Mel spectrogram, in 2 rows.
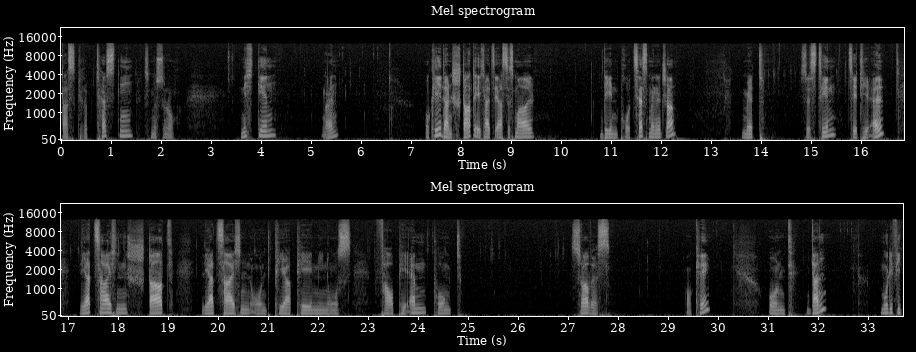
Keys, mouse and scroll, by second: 0.0-1.6 typing, 1.7 Return, 4.9 click, 6.0 click, 11.1-17.3 typing, 18.8-19.6 typing, 21.4 -, 21.6 BackSpace, 21.8 s, 23.9-26.5 typing, 26.7 Return, 29.1 click, 31.7 click.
